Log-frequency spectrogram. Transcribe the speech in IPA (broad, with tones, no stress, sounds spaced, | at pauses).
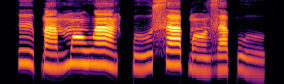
ɨ˦˨ ɓ ã˧ m ɔ̃˦ w ã˦˨ k͡p u˨˦ s a˦ ɓ ɔ̃˨ z a˧ p w u˨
